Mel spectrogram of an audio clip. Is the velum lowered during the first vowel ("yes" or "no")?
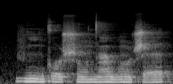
yes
